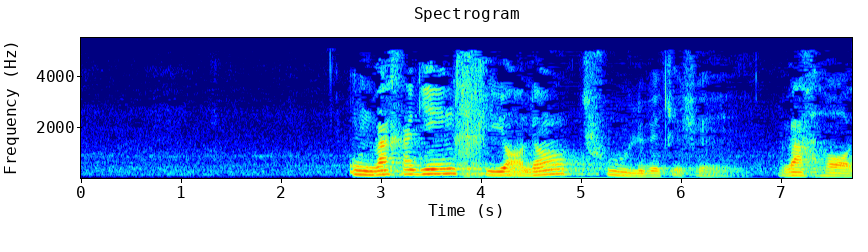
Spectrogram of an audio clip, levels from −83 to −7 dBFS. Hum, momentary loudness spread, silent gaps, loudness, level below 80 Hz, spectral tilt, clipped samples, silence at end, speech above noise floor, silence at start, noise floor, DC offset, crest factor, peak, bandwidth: none; 15 LU; none; -29 LUFS; -72 dBFS; -9 dB/octave; under 0.1%; 0 s; 28 dB; 2.7 s; -56 dBFS; under 0.1%; 22 dB; -8 dBFS; 5.2 kHz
